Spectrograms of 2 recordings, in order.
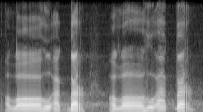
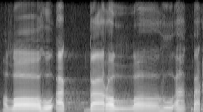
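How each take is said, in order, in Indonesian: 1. Kedua frasa itu dipisahkan oleh jeda. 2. Kedua frasa itu disambung tanpa jeda. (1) "kalau dipisah dengan satu tarikan nafas disukun dua-duanya boleh" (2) "lah disambung ngoten"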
